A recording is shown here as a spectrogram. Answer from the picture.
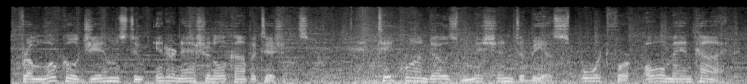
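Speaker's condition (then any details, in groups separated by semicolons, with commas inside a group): No condition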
